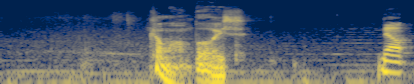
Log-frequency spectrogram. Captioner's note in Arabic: موسيقى متوترة; لهجة اسكتلندية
